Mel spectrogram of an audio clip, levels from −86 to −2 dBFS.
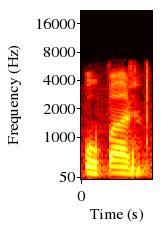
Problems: none marked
